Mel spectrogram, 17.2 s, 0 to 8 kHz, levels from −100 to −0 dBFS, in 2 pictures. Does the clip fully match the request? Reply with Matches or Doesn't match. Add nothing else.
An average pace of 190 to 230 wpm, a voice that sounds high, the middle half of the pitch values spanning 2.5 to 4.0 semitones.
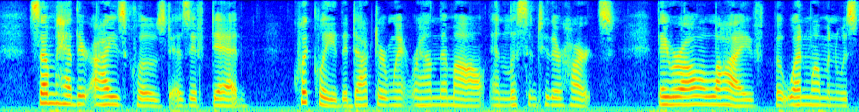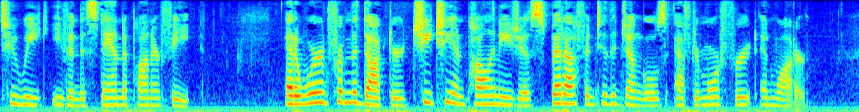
Matches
